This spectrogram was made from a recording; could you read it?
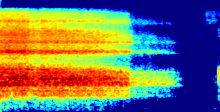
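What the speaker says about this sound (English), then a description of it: "Inhale through the nose. Exhale out of the mouth." A long, forceful yoga exhale out of the mouth after an inhale through the nose, a steady breathy rush lasting over a second and then trailing off into silence.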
